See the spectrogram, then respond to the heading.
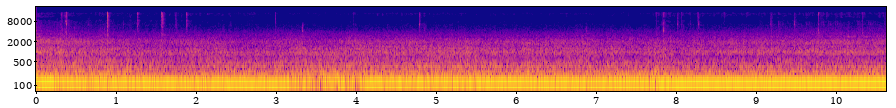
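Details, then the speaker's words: Car with swapped-in 19T turbo (replacing 15G), untuned so held to 30% throttle, about 10 PSI boost, highway pull; turbo comes on and breathes audibly, deep steady drone with no knocks or flutter; normal turbo engine under load. "Turbo comes on, you can really hear it breathing now."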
